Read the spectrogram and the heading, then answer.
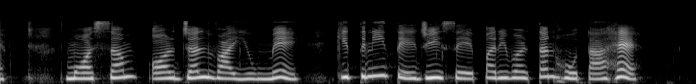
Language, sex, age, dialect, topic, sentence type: Hindi, female, 18-24, Hindustani Malvi Khadi Boli, agriculture, question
